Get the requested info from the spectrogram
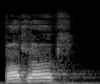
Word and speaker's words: potlood: We leggen dan heel nadrukkelijk de klemtoon anders. Een potlood.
